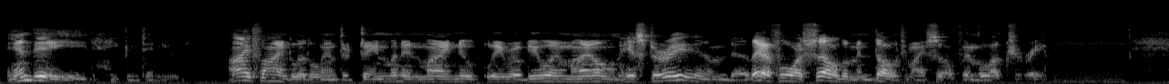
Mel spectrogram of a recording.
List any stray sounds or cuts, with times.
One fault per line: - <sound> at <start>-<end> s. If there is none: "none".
none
